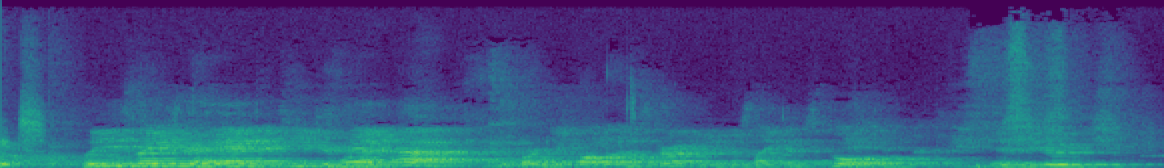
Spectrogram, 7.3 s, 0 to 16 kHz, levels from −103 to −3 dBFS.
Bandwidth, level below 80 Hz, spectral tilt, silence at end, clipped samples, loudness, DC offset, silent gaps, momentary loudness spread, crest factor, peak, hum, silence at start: 14.5 kHz; -70 dBFS; -5 dB/octave; 0 s; under 0.1%; -30 LUFS; under 0.1%; none; 11 LU; 16 dB; -12 dBFS; none; 0 s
